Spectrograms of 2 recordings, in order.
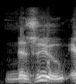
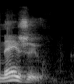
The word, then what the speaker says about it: Nazoo: Um, you know, I've been saying his name wrong. It's Nazoo. It rhymes with kazoo.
